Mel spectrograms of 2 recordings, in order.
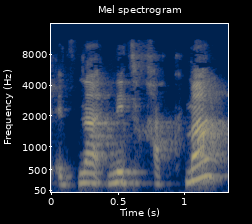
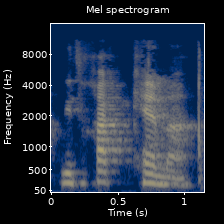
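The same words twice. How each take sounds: First: Nitchakma with no vowel after ch; the wrong nitchakma, clipped. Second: Nitchakema with an e after the k; right nitchakema. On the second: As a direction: say nitchakema, four syllables. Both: Shown as a demonstration.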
